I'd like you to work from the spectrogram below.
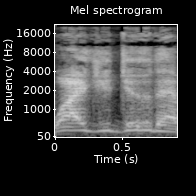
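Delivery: mock furious, high, raspy screaming yell. Recounting Bayley alone in her locker room; retelling Bayley screaming. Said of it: "Bayley's just screaming at herself".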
